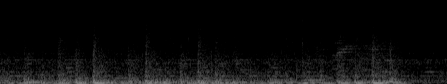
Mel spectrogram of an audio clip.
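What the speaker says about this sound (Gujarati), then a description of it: "રાણીપ સહિતના અનેક વિસ્તારમાં વરસાદ વરસી રહ્યો છે" Rain falls over Ahmedabad's western areas on a cloudy morning, a dense, steady patter of drops on surfaces that thins out at the very end.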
